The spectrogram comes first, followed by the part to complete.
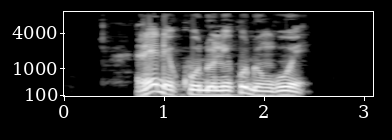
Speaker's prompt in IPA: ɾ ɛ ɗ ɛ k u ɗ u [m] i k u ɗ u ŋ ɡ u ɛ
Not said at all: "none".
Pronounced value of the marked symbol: n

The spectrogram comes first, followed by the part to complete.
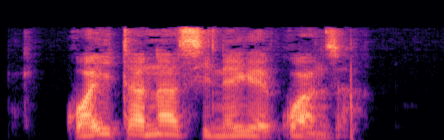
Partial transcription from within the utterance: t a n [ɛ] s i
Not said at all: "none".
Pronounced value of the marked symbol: a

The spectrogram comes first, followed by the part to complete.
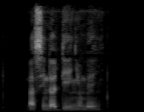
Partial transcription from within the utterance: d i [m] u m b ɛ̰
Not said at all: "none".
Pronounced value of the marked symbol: ɲ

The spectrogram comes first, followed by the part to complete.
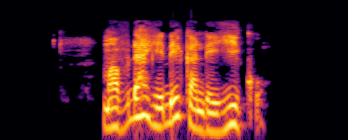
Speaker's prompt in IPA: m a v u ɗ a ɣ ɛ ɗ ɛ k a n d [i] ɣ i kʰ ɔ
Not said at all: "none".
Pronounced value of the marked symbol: ɛ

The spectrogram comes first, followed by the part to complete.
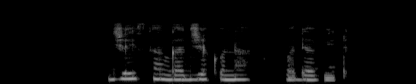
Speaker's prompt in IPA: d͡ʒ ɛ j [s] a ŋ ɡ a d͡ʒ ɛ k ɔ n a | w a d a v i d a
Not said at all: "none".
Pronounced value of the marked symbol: s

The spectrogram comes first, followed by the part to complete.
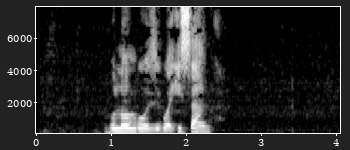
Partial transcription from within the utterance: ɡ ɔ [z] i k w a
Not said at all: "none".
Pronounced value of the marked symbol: z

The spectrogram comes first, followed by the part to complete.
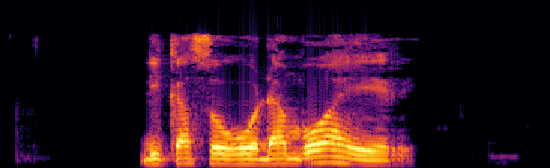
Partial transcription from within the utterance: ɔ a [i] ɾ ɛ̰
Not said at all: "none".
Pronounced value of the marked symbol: ɛ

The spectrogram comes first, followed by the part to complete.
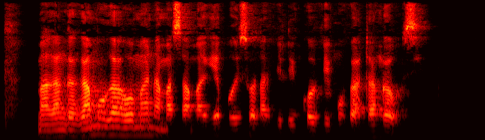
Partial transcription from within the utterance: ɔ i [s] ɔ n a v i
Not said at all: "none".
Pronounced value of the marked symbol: s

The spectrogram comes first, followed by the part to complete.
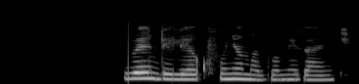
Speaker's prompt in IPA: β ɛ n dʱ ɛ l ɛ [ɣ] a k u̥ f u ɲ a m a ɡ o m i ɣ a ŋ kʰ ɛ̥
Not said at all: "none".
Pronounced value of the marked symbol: none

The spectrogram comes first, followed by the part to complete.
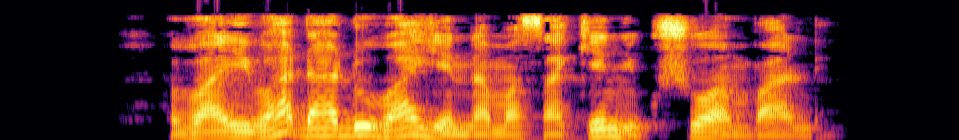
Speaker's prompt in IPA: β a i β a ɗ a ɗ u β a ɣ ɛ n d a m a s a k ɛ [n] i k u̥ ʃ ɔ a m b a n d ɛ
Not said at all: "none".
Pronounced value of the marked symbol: ɲ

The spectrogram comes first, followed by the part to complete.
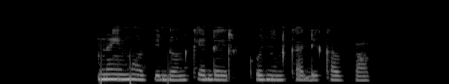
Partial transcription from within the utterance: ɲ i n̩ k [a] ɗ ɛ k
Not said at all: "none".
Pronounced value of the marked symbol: a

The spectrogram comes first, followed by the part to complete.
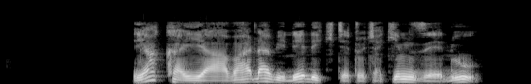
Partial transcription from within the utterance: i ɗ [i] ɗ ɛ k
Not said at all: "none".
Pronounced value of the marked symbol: ɛ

